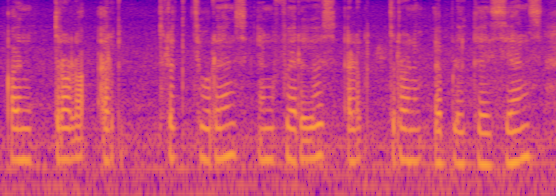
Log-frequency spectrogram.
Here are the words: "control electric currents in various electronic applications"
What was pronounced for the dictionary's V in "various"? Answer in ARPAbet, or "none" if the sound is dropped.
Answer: F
